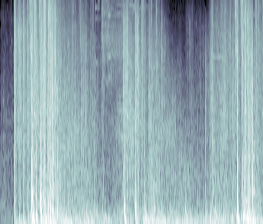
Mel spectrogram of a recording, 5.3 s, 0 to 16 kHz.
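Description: Rapid bursts of AK rifle fire in the Black Ops 6 shooter game, loud and close, several fusillades of automatic shots separated by short pauses, with faint voices briefly in the mix.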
